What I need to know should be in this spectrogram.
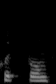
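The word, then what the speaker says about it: Grootboom: Subramani is quite famous, but South Africans pronounce it Groepboom.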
